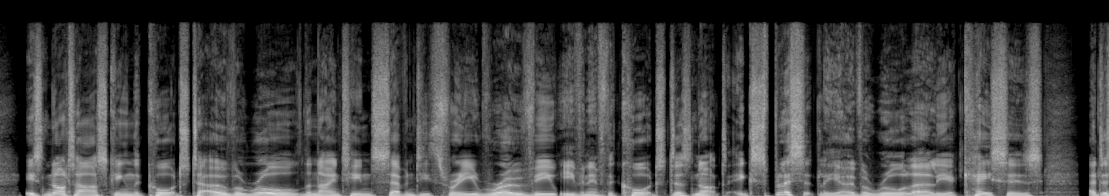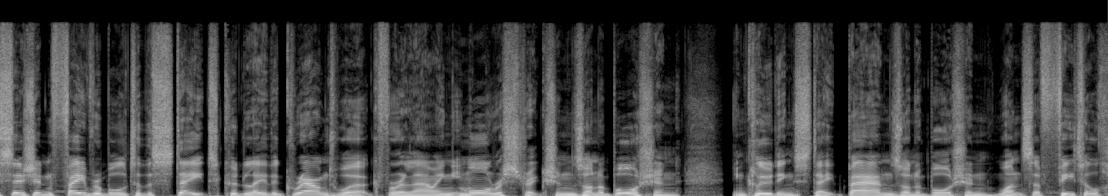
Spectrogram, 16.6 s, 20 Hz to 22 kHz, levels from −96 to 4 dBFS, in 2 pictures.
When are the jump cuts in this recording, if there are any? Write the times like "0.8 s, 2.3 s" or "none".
4.1 s, 11.7 s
